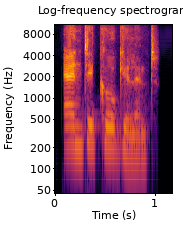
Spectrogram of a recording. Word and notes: anticoagulant: Indian

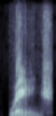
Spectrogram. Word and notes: range: American English

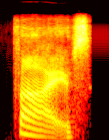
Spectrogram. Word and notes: fives: Indian

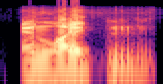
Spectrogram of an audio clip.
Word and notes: enlighten: American English

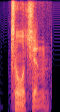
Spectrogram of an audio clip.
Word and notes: torchon: British English

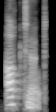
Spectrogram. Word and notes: octad: Indian

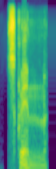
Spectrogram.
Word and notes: scrim: British English

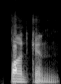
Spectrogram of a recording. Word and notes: bodkin: American English

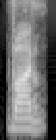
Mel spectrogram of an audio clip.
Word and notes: vial: Indian

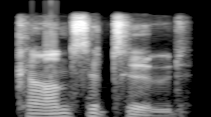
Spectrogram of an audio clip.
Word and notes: consuetude: British English

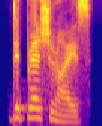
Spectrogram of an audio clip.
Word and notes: Depressurize: Indian

